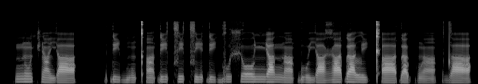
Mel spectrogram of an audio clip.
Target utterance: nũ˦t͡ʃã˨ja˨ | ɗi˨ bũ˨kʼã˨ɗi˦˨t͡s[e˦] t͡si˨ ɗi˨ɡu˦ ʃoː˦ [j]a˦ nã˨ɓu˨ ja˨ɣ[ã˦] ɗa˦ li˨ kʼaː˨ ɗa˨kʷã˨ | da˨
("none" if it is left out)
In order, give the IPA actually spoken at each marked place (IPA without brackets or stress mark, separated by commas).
i˦, ɲ, a˦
